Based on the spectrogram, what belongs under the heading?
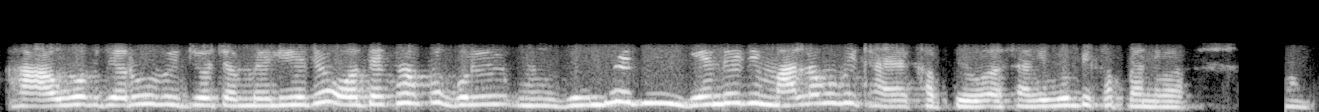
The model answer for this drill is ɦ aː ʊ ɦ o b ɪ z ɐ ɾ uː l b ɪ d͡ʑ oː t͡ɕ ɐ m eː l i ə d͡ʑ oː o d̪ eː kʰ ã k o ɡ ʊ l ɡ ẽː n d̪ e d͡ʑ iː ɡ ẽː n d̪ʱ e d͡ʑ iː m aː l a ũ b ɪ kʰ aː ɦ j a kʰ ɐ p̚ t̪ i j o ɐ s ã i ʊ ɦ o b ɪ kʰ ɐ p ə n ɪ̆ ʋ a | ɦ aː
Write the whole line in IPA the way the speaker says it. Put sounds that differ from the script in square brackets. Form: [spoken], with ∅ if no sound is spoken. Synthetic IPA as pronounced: ɦ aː ʊ ɦ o b ɪ z ɐ ɾ uː [ɾ] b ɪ d͡ʑ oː t͡ɕ ɐ m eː l i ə d͡ʑ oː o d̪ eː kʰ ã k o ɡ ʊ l ɡ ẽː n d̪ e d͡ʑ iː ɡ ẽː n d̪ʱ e d͡ʑ iː m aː l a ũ b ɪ [ʈʰ] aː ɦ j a kʰ ɐ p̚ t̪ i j o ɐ s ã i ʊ ɦ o b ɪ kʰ ɐ p ə n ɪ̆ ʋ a | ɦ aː

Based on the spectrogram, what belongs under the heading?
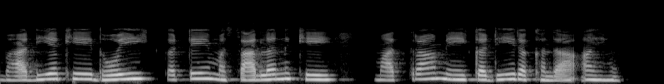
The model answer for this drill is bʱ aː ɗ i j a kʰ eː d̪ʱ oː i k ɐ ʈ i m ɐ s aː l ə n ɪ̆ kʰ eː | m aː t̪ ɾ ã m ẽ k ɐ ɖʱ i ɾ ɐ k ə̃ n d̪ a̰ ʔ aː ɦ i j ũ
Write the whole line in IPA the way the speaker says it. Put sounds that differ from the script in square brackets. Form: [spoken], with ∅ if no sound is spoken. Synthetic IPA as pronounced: bʱ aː ɗ i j [ə] kʰ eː d̪ʱ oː i k ɐ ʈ [e] m ɐ s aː l ə n ɪ̆ kʰ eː | m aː t̪ ɾ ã m ẽ k ɐ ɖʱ i ɾ ɐ [kʰ] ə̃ n d̪ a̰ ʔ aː ɦ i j [ũː]

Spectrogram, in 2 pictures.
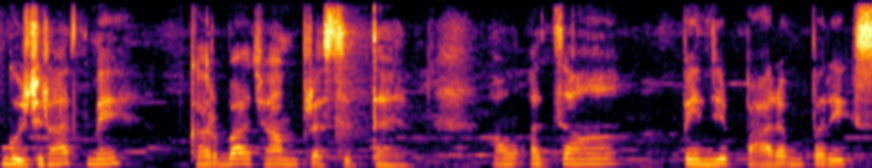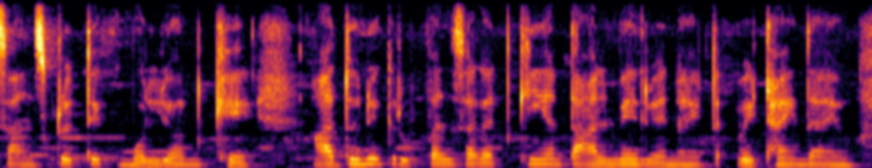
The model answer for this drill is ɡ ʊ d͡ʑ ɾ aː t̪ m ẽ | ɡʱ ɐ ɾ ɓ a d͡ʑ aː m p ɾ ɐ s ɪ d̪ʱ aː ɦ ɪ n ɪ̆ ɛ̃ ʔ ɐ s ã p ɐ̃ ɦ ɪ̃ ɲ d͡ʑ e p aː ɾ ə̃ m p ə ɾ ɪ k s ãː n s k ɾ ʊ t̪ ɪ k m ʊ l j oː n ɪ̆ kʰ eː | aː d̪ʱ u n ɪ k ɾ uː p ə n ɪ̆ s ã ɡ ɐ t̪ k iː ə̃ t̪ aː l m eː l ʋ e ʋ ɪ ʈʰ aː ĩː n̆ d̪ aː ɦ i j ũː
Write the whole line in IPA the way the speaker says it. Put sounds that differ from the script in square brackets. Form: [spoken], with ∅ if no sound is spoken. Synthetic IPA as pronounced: ɡ ʊ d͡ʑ ɾ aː t̪ m ẽ | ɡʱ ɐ ɾ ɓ a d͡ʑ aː m p ɾ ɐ s ɪ d̪ʱ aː ɦ ɪ n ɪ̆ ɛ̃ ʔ ɐ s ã p ɐ̃ ɦ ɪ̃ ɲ d͡ʑ e p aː ɾ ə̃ m p ə ɾ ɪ k s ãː n s k ɾ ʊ t̪ ɪ k m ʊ l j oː n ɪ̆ kʰ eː | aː d̪ʱ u n ɪ k ɾ uː p ə n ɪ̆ s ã ɡ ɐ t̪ k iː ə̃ t̪ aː l m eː l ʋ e ʋ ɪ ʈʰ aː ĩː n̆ d̪ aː ɦ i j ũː

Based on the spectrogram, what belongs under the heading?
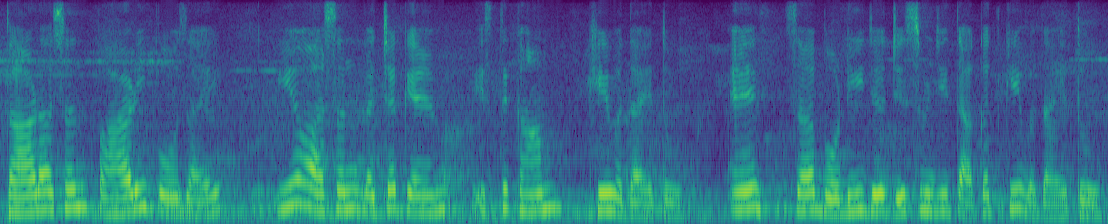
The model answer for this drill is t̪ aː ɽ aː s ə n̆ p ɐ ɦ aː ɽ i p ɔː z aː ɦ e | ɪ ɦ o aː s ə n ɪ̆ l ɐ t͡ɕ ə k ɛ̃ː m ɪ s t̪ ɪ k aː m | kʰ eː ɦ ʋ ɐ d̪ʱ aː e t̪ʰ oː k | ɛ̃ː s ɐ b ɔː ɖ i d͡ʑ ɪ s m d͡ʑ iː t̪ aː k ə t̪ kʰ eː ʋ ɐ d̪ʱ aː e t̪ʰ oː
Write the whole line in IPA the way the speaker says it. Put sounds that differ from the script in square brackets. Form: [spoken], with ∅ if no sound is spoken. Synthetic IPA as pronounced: t̪ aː ɽ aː s ə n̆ p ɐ ɦ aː ɽ i p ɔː z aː ɦ e | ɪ ɦ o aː s ə n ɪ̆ l ɐ t͡ɕ ə k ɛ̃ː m ɪ s t̪ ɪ k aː m | kʰ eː [∅] ʋ ɐ d̪ʱ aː e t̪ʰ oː [∅] | ɛ̃ː s ɐ b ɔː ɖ i d͡ʑ ɪ s m d͡ʑ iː t̪ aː k ə t̪ kʰ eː ʋ ɐ d̪ʱ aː e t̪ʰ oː

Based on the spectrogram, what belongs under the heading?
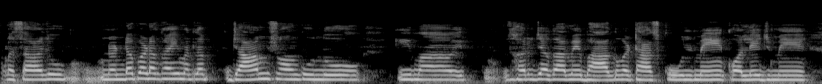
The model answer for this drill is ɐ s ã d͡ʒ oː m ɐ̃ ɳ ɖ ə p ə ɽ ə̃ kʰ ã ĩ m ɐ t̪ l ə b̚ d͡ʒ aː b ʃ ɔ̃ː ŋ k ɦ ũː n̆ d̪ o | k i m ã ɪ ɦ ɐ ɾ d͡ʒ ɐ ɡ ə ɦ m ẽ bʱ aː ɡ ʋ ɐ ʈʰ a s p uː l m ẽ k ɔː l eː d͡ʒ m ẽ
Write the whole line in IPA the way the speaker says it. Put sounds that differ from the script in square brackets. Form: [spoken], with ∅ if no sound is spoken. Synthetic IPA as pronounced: ɐ s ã d͡ʒ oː [n] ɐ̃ ɳ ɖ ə p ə ɽ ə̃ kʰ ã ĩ m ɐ t̪ l ə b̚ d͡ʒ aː [m] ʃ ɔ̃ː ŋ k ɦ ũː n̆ d̪ o | k i m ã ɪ ɦ ɐ ɾ d͡ʒ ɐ ɡ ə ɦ m ẽ bʱ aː ɡ ʋ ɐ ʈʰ a s [k] uː l m ẽ k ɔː l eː d͡ʒ m ẽ

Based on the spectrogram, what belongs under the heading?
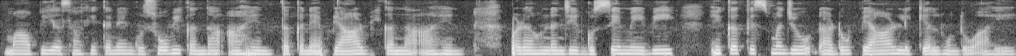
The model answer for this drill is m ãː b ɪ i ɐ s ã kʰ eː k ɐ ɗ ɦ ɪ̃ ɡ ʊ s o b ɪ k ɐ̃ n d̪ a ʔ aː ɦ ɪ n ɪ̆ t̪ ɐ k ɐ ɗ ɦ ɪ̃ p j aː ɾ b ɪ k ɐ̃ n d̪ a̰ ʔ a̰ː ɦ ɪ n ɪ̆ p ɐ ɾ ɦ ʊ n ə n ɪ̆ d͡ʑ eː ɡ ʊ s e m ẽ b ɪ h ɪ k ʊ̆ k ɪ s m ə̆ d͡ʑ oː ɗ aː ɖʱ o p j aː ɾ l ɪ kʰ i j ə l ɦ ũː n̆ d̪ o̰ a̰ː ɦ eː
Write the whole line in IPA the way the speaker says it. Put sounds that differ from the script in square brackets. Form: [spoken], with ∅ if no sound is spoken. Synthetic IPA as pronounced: m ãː b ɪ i ɐ s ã kʰ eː k ɐ ɗ ɦ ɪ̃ ɡ ʊ s o b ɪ k ɐ̃ n d̪ a ʔ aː ɦ ɪ n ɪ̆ t̪ ɐ k ɐ ɗ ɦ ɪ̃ p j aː ɾ b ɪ k ɐ̃ n d̪ a̰ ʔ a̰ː ɦ ɪ n ɪ̆ p ɐ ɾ ɦ ʊ n ə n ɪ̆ d͡ʑ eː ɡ ʊ s e m ẽ b ɪ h ɪ k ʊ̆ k ɪ s m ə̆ d͡ʑ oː ɗ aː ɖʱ o p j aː ɾ l ɪ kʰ i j ə l ɦ ũː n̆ d̪ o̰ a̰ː ɦ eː

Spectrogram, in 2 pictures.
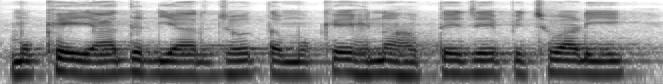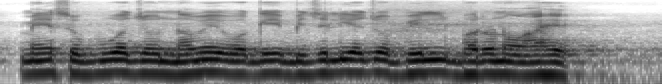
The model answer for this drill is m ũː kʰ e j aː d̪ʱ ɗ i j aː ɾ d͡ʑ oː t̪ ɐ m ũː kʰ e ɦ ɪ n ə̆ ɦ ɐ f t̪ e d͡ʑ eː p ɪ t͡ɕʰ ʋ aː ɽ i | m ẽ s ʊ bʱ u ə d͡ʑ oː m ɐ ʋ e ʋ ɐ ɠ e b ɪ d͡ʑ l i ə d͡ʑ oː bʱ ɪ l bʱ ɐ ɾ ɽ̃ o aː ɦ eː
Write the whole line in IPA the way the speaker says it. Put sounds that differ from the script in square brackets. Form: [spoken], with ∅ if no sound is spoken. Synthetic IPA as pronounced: m ũː kʰ e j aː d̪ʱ ɗ i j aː ɾ d͡ʑ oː t̪ ɐ m ũː kʰ e ɦ ɪ n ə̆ ɦ ɐ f t̪ e d͡ʑ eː p ɪ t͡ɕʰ ʋ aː ɽ i | m ẽ s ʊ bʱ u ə d͡ʑ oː [n] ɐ ʋ e ʋ ɐ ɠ e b ɪ d͡ʑ l i ə d͡ʑ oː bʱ ɪ l bʱ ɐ ɾ ɽ̃ o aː ɦ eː

